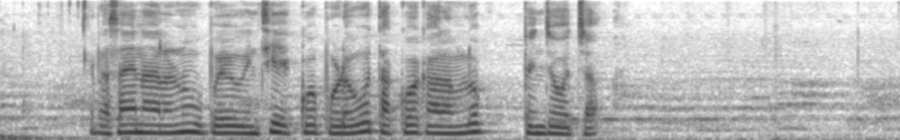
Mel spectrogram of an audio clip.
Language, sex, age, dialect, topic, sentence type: Telugu, male, 18-24, Telangana, agriculture, question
